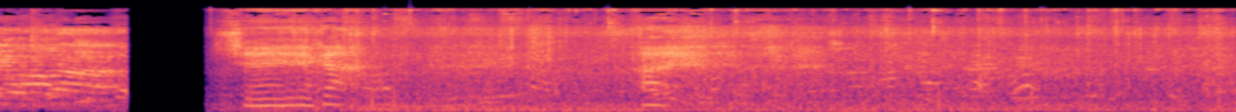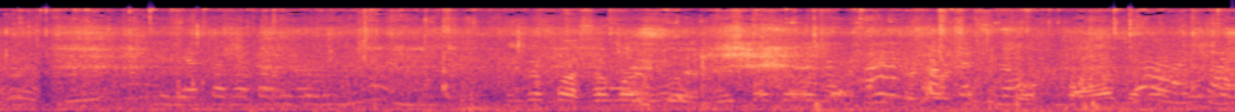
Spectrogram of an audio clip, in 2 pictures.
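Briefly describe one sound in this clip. Young women chat nearby while walking outdoors.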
